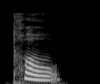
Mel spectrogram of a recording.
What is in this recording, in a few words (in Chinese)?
"透", Chinese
